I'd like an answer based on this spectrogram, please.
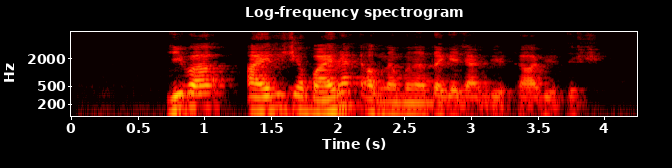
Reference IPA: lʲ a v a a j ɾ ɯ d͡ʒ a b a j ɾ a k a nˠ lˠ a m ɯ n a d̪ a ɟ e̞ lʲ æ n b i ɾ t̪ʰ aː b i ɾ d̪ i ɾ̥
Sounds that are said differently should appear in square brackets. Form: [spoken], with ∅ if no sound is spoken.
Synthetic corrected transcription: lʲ [i] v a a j ɾ ɯ d͡ʒ a b a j ɾ a k a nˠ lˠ a m ɯ n a d̪ a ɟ e̞ lʲ æ n b i ɾ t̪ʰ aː b i ɾ d̪ i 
